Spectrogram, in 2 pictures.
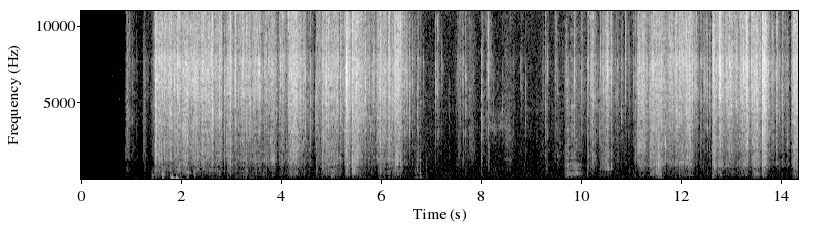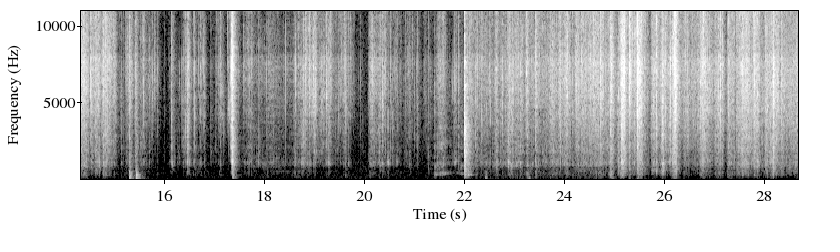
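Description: Clear plastic wrap crinkling and tearing as it is pulled off a tablet's leather-look case, starting after a moment of silence, with a few sharp snaps along the way.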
